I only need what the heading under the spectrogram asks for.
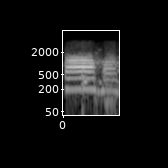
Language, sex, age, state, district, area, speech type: Odia, female, 18-30, Odisha, Boudh, rural, conversation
